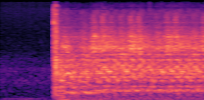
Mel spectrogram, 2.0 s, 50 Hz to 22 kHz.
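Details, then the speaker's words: 1986 Ford F-150 5.0L, 39 years old, cranks but won't start: starter spins the engine steadily without firing while the fuel rail Schrader valve is pressed; no fuel comes out, so the fault is no fuel pressure. "all right that's good so there's no fuel pressure so our issue is no fuel pressure"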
